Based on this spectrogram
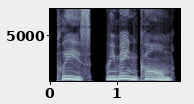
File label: Unsettling Female Ai Vocal Sample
